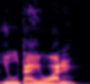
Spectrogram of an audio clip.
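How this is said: It is said with a Quanzhou accent. "古早差不多泉州音是安"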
